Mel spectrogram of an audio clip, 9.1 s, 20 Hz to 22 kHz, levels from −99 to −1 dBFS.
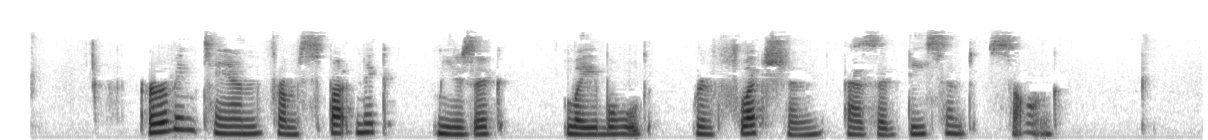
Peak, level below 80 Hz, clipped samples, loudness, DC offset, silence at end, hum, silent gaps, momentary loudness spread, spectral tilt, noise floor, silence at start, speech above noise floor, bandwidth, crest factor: -2 dBFS; -78 dBFS; under 0.1%; -24 LUFS; under 0.1%; 1.15 s; none; none; 10 LU; -6 dB/octave; -76 dBFS; 0.7 s; 53 dB; 8.2 kHz; 22 dB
